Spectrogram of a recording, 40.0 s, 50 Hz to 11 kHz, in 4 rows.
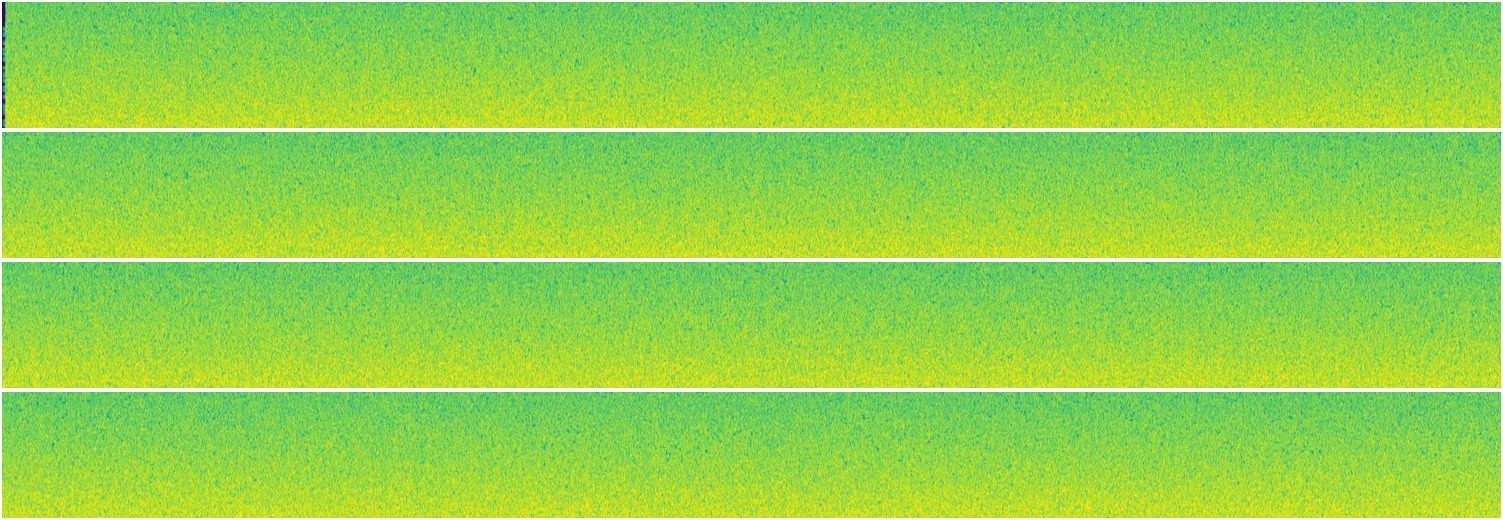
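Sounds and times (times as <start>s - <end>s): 
television white noise with no reception: 0.0s - 39.9s.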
